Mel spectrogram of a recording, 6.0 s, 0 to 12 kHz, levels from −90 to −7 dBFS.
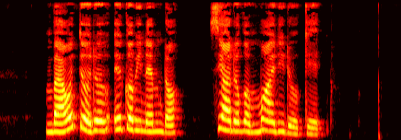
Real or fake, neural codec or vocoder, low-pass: real; none; 10.8 kHz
